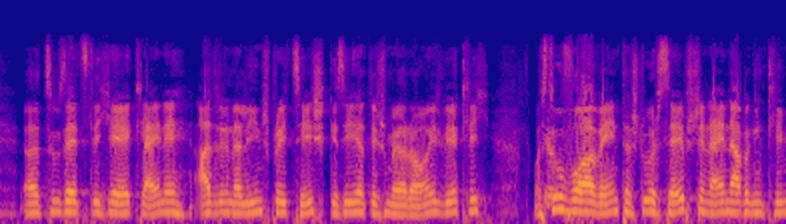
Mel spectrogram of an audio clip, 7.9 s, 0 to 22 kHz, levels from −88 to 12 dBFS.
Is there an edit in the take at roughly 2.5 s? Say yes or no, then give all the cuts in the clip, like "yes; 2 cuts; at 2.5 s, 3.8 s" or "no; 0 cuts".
no; 1 cut; at 5.2 s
